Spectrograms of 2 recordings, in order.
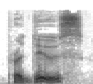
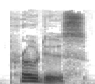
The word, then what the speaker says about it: produce: high quality food then we uh change the pronunciation and use it as a noun produce visitors can enjoy fresh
